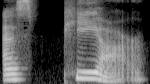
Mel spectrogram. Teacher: you have your lips rounded with the P, and you're going to have to pull them back and retract the tongue as well.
